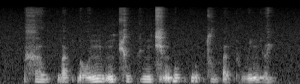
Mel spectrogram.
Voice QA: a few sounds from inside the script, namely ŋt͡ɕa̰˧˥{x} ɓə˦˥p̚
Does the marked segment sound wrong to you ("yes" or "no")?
yes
